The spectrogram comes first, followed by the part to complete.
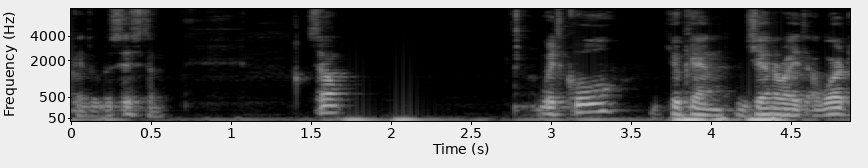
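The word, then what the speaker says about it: CeWL: can use fantastic tool is called cool but it's spelled differently it's called spelled c e WL so that tool why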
